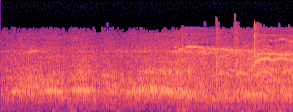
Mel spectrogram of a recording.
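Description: A large stadium crowd shouts and chants in a steady, dense roar, voices rising and swelling together with a few sharper yells cutting through near the end.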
